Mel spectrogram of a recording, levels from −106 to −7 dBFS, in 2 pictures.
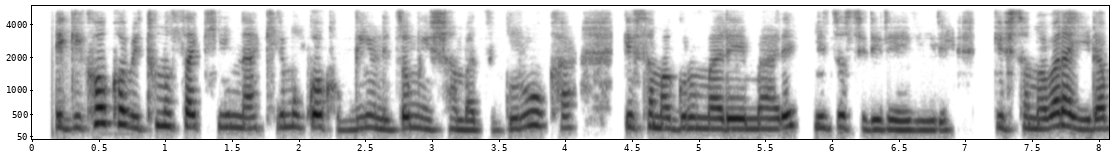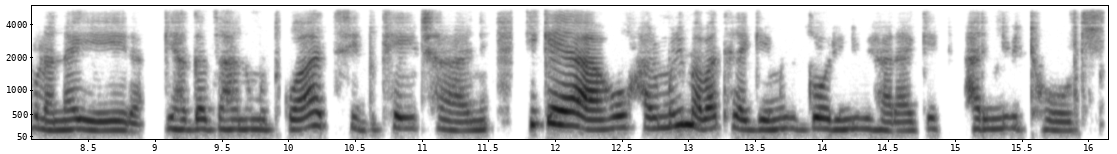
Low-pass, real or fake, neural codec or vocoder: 5.4 kHz; real; none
